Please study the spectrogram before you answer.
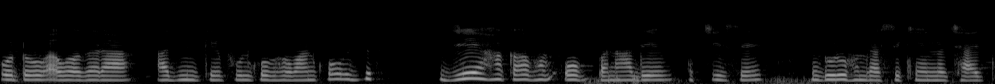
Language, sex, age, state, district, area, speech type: Maithili, female, 30-45, Bihar, Madhubani, rural, spontaneous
